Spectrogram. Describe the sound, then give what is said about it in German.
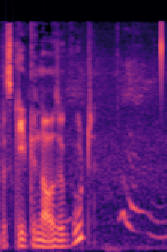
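A person speaks briefly, then a dog gives a soft, drawn-out whine with a rising and falling pitch, quieter than the voice and heard on its own after the talking stops. “Das ist der Hund, hallo.”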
